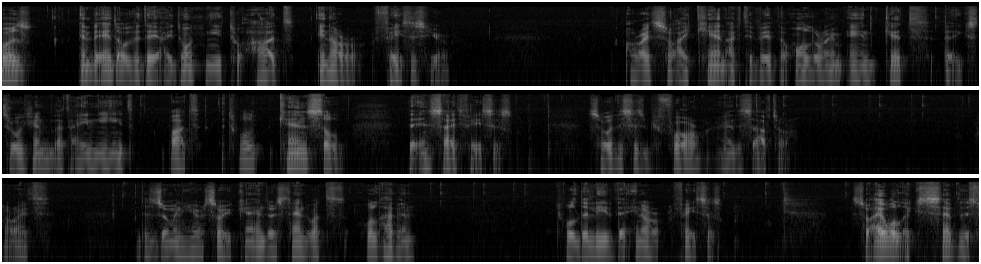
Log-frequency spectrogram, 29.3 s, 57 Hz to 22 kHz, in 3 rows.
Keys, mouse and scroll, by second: 16.3 click, 16.8 click, 17.3 click, 17.8 click, 18.2 click, 18.7 click, 19.6 middle click, 20.6-21.9 middle drag, 23.1 click, 23.6 click, 24.1 click, 24.5 click, 25.0 click, 25.5 click, 26.6-27.0 middle drag, 27.8 middle drag, 28.7 shift+middle drag, 29.1-29.3 middle drag.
